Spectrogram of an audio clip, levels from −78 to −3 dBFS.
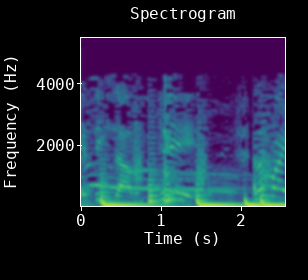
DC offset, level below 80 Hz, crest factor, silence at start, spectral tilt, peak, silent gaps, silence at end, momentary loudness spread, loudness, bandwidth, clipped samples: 0.4%; -18 dBFS; 12 dB; 0 s; -11.5 dB/octave; -4 dBFS; none; 0 s; 5 LU; -19 LUFS; 4.4 kHz; under 0.1%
